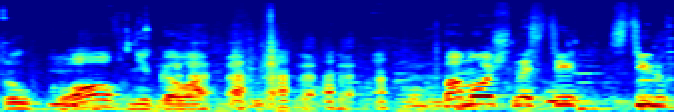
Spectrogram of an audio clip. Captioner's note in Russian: смех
